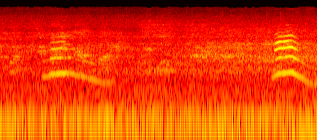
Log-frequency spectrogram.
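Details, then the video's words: Pet parrot imitating a cat's meow, giving two drawn-out, descending mew calls about two seconds apart, the second louder and sharper, with soft background rumble between them. "Parrot making Cat sound."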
